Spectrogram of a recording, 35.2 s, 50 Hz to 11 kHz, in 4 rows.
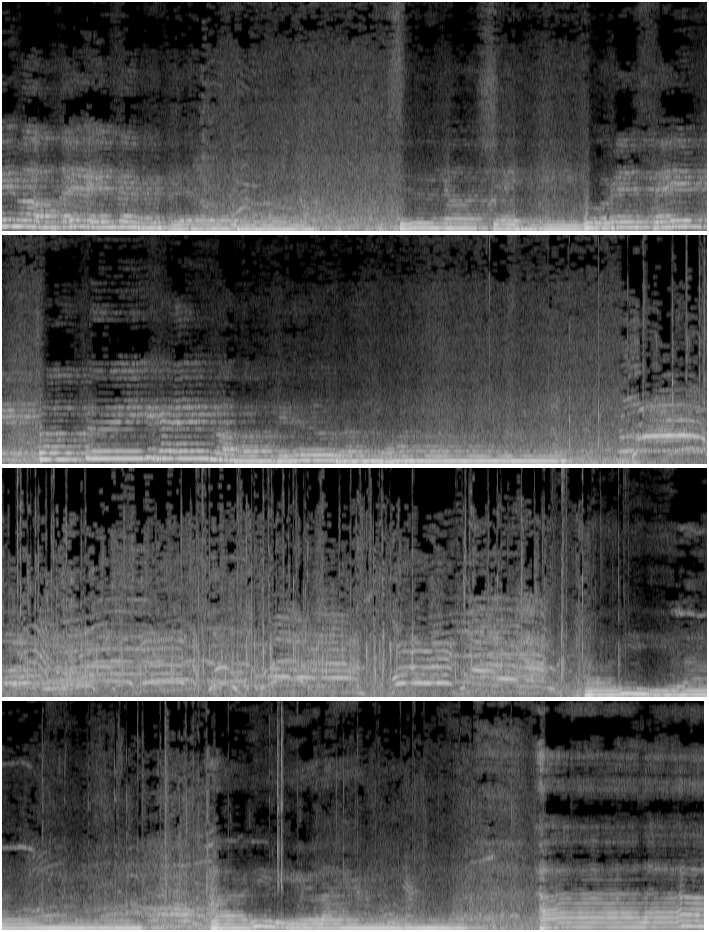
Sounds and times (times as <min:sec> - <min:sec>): Inside, large room or hall: 0:00.0 - 0:35.2.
